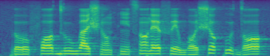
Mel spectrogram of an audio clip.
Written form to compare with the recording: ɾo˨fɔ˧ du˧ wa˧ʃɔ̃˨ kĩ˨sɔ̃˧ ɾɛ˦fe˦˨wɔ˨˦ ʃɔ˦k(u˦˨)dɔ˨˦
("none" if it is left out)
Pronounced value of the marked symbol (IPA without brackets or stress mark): u˦˨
